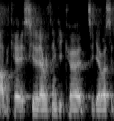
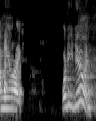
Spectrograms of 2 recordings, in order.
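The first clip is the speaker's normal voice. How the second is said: outraged coach; 14 semitones higher, 5 dB louder than usual. Retold or imitated. Mimicking coach's outraged reaction.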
